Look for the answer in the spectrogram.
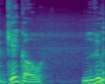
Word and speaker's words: giggle loop: That is spelled the giggle loop. – Loop. – You kind of say it like one word.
